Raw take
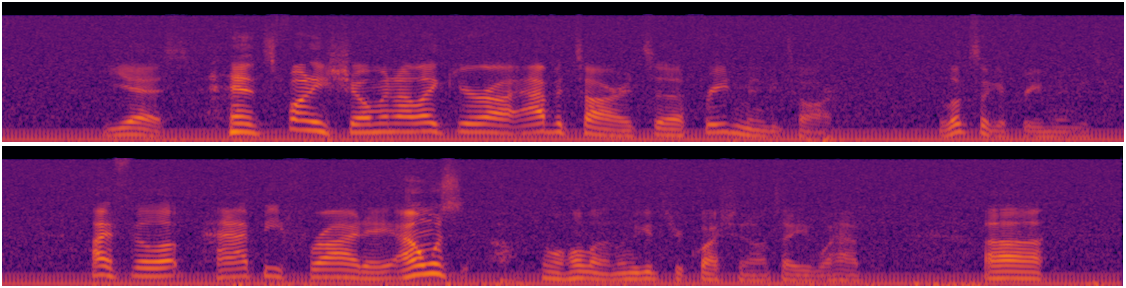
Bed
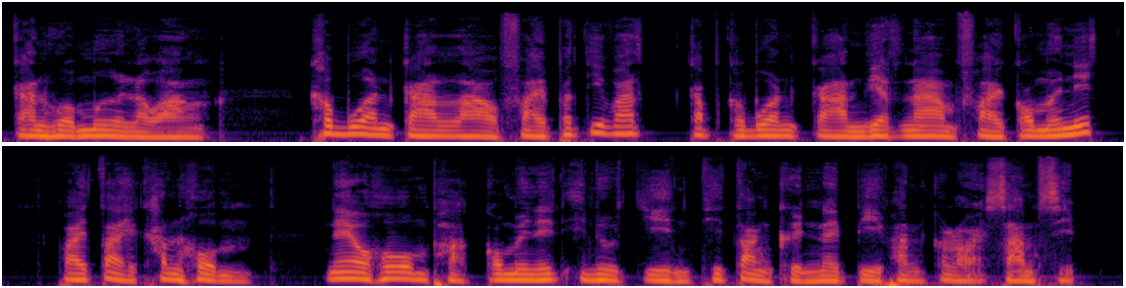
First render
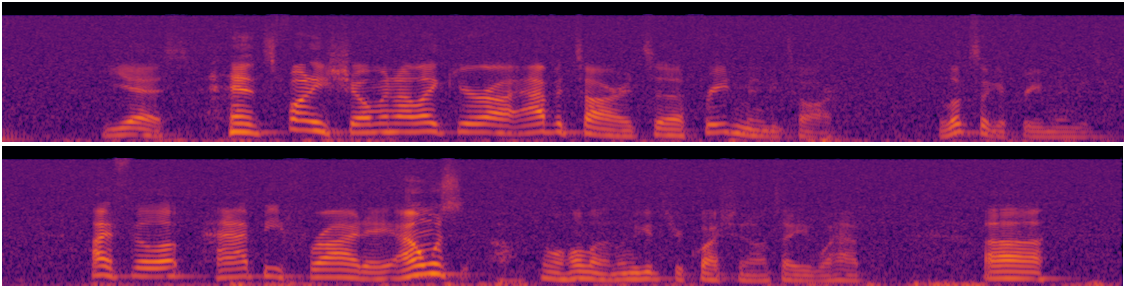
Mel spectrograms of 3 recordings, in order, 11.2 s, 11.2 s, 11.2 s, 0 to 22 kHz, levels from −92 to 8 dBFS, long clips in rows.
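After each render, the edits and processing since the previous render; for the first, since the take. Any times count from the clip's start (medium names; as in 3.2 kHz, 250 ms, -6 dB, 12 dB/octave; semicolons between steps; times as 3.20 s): de-hum 50 Hz, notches 5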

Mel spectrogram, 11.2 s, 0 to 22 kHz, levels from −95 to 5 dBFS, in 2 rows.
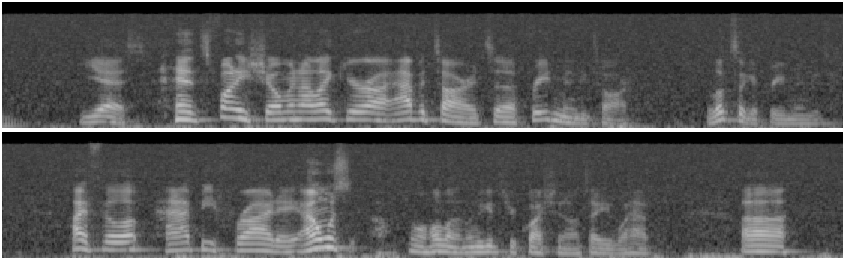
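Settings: noise reduction 7 dB, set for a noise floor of -44 dBFS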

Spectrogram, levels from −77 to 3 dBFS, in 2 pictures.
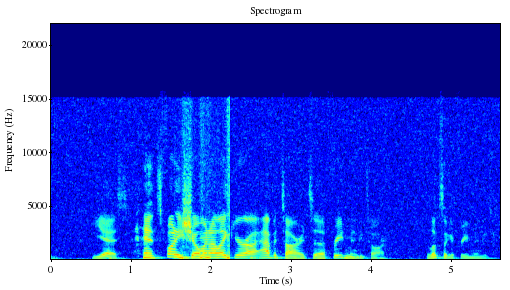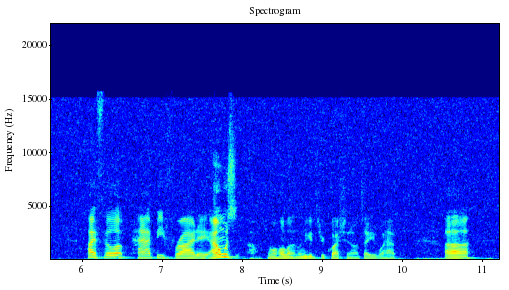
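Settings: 1.53–2.23 s: level flattener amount 100%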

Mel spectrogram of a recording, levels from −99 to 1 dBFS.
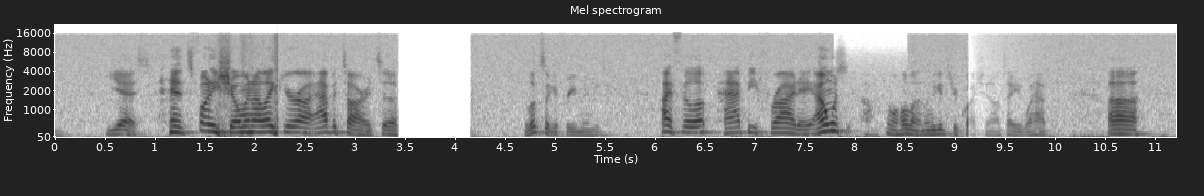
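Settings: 3.43–4.16 s: mute; 7.78–8.53 s: distance through air 180 m; 9.13–10.05 s: fade in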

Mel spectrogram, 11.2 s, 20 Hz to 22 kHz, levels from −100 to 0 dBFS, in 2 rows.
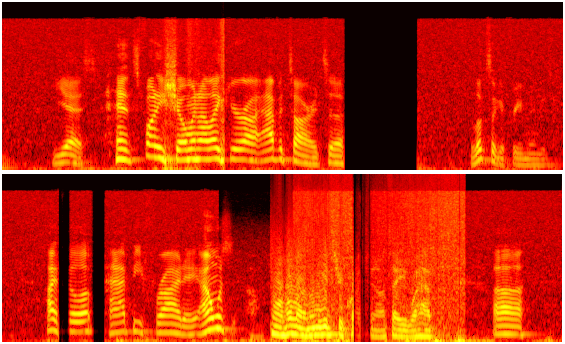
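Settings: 6.18–6.65 s: gate -35 dBFS, range -47 dB; 8.30–10.25 s: waveshaping leveller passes 5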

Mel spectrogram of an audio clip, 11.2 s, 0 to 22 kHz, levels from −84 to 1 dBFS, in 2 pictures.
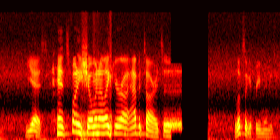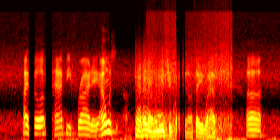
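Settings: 3.33–3.61 s: spectral replace 330–3300 Hz before; FFT filter 150 Hz 0 dB, 350 Hz +14 dB, 680 Hz +8 dB, 990 Hz -17 dB, 2.4 kHz +10 dB, 7 kHz -10 dB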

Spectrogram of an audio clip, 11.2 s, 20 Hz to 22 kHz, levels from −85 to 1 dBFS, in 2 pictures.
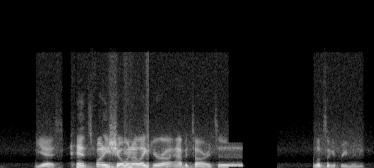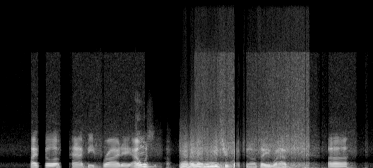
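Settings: gate -37 dBFS, range -17 dB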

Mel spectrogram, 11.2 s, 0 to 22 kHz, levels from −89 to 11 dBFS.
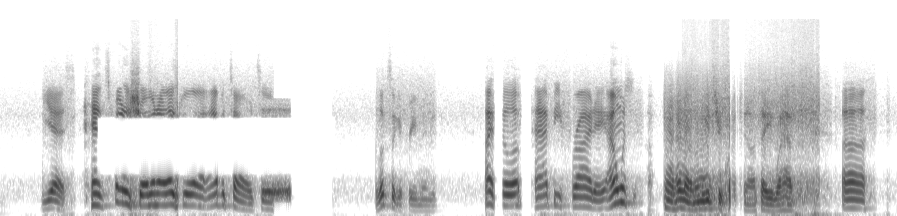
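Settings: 1.21–4.20 s: spectral selection erased 720–2400 Hz; three-band isolator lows -16 dB, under 250 Hz, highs -17 dB, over 4.7 kHz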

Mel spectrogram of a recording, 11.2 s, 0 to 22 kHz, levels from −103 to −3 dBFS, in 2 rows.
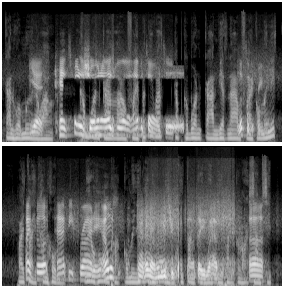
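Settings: add bed -5 dB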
